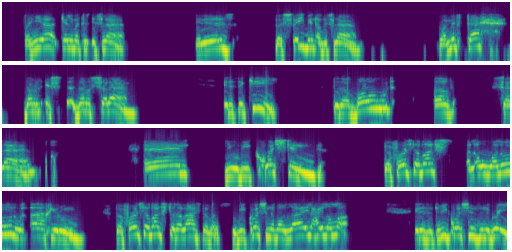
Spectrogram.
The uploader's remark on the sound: A Toronto Tele-Conference Event Presented by Maktabah Al Fawaaid.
